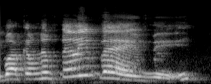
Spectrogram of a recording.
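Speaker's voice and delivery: hyped catchphrase, lifting high on Philly; hyped welcome. Acted. Greeting Uncle L from Philly, hyped. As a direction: call out a playful hometown welcome.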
